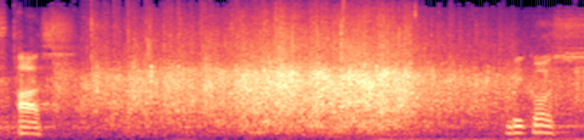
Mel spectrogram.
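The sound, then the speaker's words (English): Audience applause, from Republicans and Democrats, during the Pope's speech on immigration: a broad wave of hand clapping swells and holds for several seconds, then fades, with brief speech just before and after it. “I wasn't there, but it sounded like that hand clapping came both from Republicans and Democrats.”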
